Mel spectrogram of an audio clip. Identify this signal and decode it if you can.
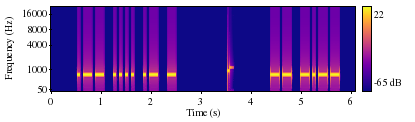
Morse code, heard as a keyed tone, about 20 wpm, 700 Hz. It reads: WHAT MY
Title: Sets of 2 Words - New Word Drill - 20wpm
